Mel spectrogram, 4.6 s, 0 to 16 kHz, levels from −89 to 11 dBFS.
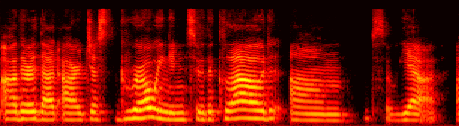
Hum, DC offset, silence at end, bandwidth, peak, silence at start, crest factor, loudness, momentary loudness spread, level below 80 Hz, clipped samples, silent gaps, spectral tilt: none; under 0.1%; 0 s; 12.5 kHz; -4 dBFS; 0 s; 18 dB; -22 LUFS; 13 LU; -74 dBFS; under 0.1%; none; -4 dB/octave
